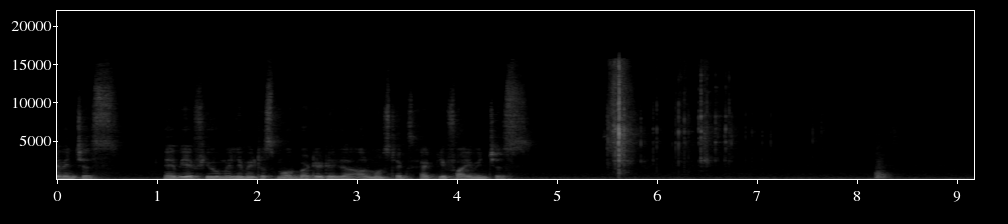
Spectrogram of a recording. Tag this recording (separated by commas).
inside a small room, Speech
